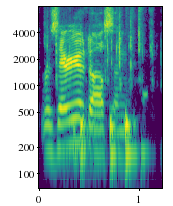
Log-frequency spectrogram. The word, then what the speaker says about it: Rosario Dawson: Rosario Dawson. – Did you say it right? – Is that how you say it? Okay. I feel less bad now. Yeah. Owen Wilson. – Rosario Dawson is correct.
